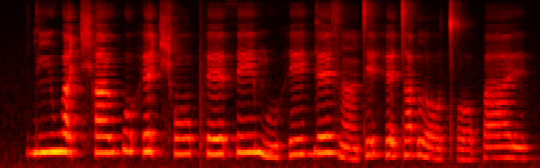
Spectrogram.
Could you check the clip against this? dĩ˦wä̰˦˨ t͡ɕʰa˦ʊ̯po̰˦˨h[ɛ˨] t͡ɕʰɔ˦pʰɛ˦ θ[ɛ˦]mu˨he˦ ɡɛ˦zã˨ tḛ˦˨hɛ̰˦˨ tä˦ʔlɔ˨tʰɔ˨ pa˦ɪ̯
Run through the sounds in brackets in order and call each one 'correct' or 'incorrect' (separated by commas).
incorrect, incorrect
